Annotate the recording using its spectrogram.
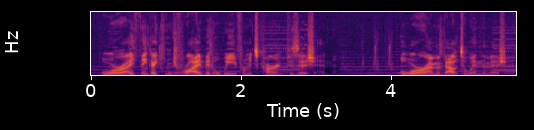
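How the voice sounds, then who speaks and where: Music plays in the background as a man talks at a fairly quick pace. His intonation is fairly even. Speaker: let's play commentator. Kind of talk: game commentary.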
